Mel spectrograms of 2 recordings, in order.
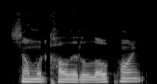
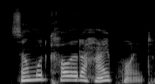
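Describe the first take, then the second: First: Said in the usual way. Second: Higher-pitched, lighter contrasting line; pitched up high, ending in a fall; raised pitch. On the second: Shown as a demonstration. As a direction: lift the pitch through "high point". High point set against low point.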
